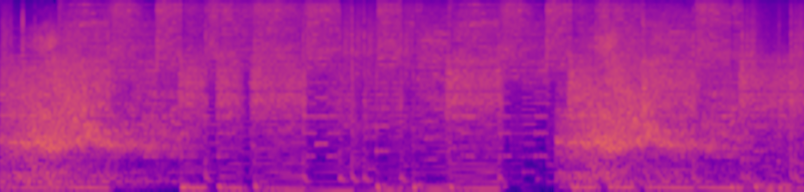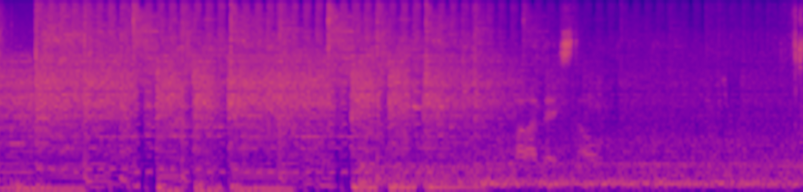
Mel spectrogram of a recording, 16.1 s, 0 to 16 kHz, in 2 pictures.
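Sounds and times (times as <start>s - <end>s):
rushing whooshes: 0.0s - 3.0s, 5.6s - 13.6s
hard rock music with electric guitar: 0.1s - 14.0s.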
